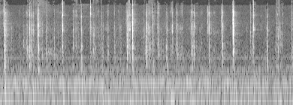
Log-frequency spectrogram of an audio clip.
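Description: Fingertips tap the keys of a white plastic computer keyboard in gentle, steady typing. Each keystroke is a short, bright click that dies away almost at once, over a quiet, faint low hum.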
